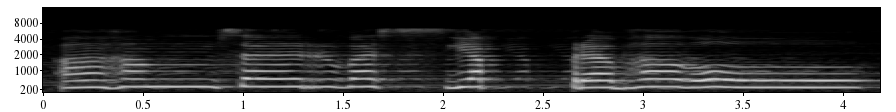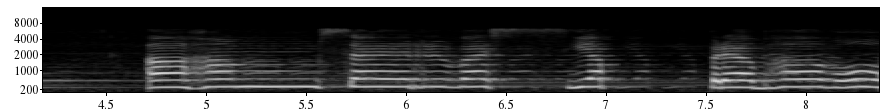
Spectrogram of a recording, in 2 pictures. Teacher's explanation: ಸರ್ವಸ್ಯ ನಲ್ಲಿ ವ ಮೇಲೆ ಆಘಾತ ಯ ಮೇಲೆ ಕೂಡ ಆಘಾತ ಬರಬೇಕು ಯಾಕಂದ್ರೆ ಮುಂದಿನ ಶಬ್ದ ಪ್ರಭವೋ ಪ್ರ ಸಂಯುಕ್ತಕ್ಷರದೊಂದಿಗೆ ಪ್ರಾರಂಭ ಆಗ್ತಾ ಇದೆ ಅದಕ್ಕಾಗಿ ಸರ್ವಸ್ಯ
